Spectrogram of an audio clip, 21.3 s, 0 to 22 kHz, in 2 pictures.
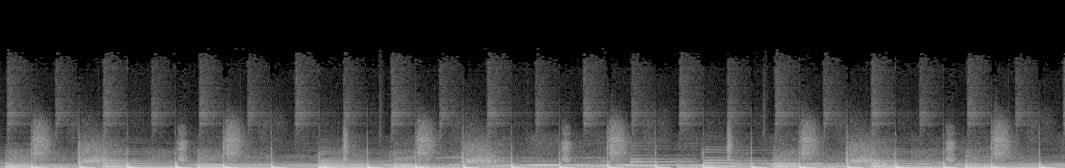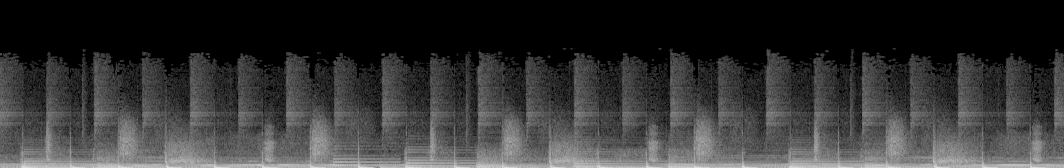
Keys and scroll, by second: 10.6 alt+w.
